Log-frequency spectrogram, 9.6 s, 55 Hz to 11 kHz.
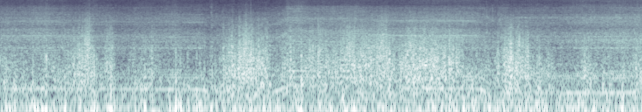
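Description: BMW G310GS single-cylinder engine running steadily at road speed, heard from a camera mounted on the motorcycle, with wind buffeting the microphone in uneven gusts.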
